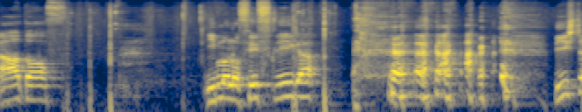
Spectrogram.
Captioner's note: laughter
